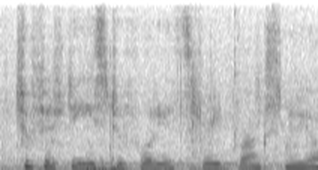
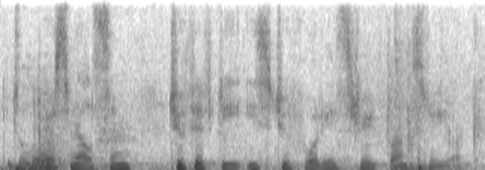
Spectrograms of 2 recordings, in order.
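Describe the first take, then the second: First: Softly given name and address; too quiet. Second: Name and address, projected more clearly; speaking up. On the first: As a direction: state your details softly, barely projecting. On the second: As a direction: speak up for the record. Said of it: "Now I'll be screaming". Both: Real, not acted.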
